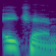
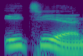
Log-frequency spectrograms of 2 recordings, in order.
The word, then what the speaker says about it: Etienne: I guess it's Etienne now, huh?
